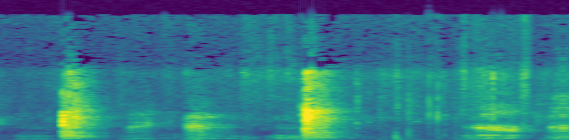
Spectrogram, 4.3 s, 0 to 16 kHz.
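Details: Rough Collie puppies aged 7.5 weeks, in a small room: two sharp yelping cries a couple of seconds apart, with softer whines and muffled growls between them.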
